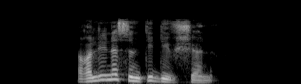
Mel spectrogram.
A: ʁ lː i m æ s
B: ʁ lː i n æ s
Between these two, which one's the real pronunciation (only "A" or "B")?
B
